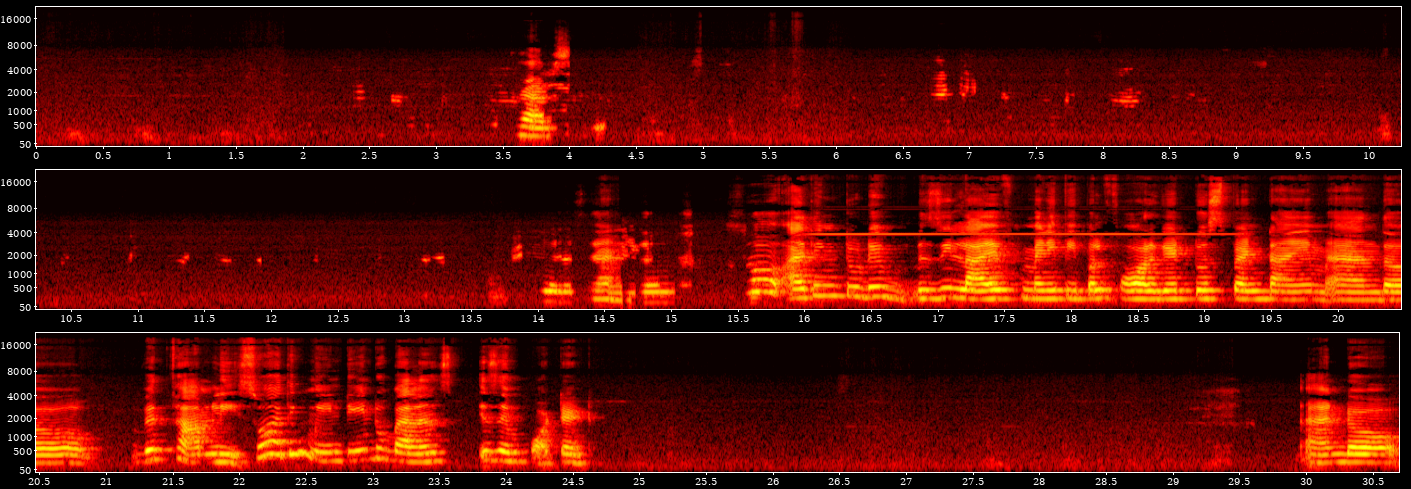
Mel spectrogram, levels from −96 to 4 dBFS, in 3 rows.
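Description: From 1.89 to 3.07 s the room sound behind the speech dips. For about a fifth of a second in total it falls by about 15 dB, then comes back. This is background gated by the echo canceller. The loudspeaker was playing, and the canceller pulled the microphone down hard to keep that playback out. The same thing happens briefly from 29.5 to 29.66 s. There the room sound drops by about 8 dB for roughly 150 ms.

From 2.39 to 4.01 s a second, faint voice sits under the speech. It is far quieter than the talker, around 25 dB down. It returns louder, around 15 dB below the speech, from 6.72 to 8.26 s and from 13.15 to 15.66 s. This is the other side's voice leaking through. The likely cause is the far end's voice playing on the device's loudspeaker and reaching the microphone. The canceller did not fully remove it.

From 3.54 to 4.33 s the talker's speech sinks. Across roughly 0.7 s it drops by as much as 30 dB. 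It happens again from 13.19 to 15.65 s, with roughly 1.5 s affected and dips near 25 dB. A tiny dip of about 5 dB follows at 29.94 to 29.99 s. This is speech suppressed in double talk. Both sides were likely talking at once, and the canceller turned everything down.

From 15.92 to 19.41 s a thin, steady whistle at 3.9 kHz rides behind the speech. It sits around 20 dB below the speech and swells and fades slowly in level. This is a feedback whistle. The loudspeaker-to-microphone loop was likely sitting just at the edge of feedback. One high frequency kept ringing without running away into a howl.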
